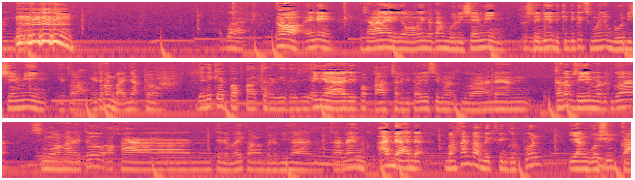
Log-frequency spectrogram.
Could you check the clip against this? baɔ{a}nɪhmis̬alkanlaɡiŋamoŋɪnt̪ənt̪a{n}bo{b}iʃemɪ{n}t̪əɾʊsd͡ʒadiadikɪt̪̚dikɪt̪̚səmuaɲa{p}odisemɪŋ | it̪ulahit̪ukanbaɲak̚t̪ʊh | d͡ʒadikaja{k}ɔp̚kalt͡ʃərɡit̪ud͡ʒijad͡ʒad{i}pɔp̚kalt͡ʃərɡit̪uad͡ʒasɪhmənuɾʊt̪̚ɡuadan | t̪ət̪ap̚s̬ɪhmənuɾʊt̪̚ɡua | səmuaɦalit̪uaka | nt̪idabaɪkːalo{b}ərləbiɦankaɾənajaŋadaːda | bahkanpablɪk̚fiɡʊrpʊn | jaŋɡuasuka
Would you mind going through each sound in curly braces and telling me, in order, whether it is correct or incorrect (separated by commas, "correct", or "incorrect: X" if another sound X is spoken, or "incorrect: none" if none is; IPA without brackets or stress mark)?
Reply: incorrect: i, incorrect: ŋ, incorrect: d, incorrect: ŋ, incorrect: b, incorrect: p, correct, correct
